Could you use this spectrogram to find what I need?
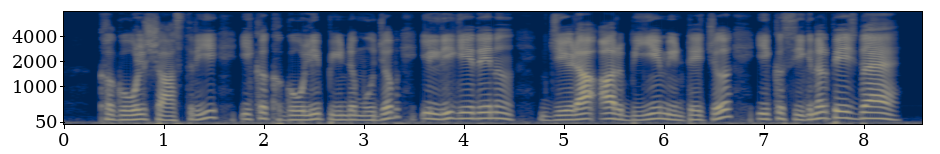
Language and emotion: Dogri, surprised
